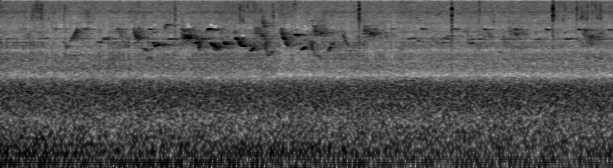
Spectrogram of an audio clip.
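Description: Water flows and gurgles steadily nearby.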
